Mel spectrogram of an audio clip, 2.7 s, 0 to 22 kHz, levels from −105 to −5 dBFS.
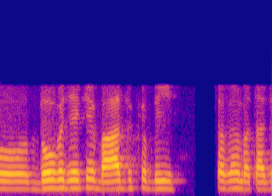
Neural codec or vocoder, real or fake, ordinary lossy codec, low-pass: none; real; none; 3.6 kHz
